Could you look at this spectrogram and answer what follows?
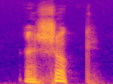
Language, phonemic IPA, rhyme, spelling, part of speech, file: French, /ʃɔk/, -ɔk, choc, noun, Fr-choc.ogg
- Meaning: 1. hit, strike 2. shock (surprise, startling) 3. electrical shock 4. clash 5. episode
